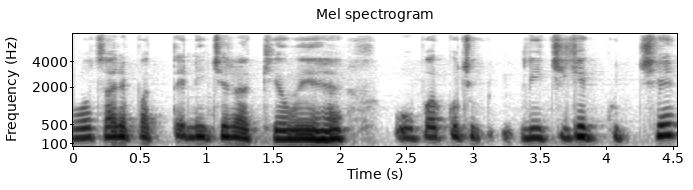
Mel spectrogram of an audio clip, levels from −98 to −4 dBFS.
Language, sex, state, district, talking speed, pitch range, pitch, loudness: Hindi, female, Chhattisgarh, Rajnandgaon, 160 wpm, 195-230 Hz, 215 Hz, -16 LUFS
